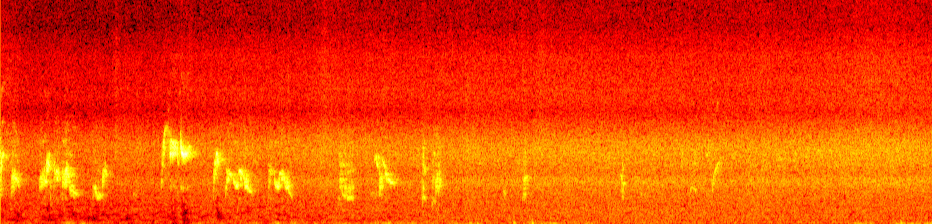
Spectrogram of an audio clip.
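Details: Red-whiskered bulbul song: a run of lively, bubbling whistled notes in the first four seconds, then fading to a few faint single chirps against quiet background hiss.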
